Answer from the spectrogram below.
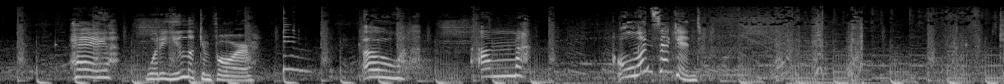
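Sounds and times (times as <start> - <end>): background music: 0.0 - 10.0
bag zipper rasping: 7.6 - 8.7.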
